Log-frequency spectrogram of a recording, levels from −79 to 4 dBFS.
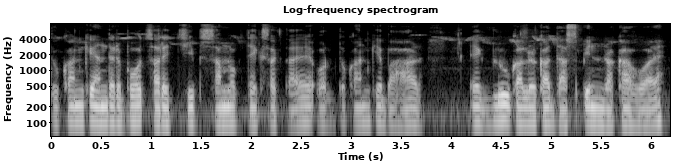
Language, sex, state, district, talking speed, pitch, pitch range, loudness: Hindi, male, Meghalaya, West Garo Hills, 220 wpm, 100 Hz, 95-100 Hz, -18 LUFS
